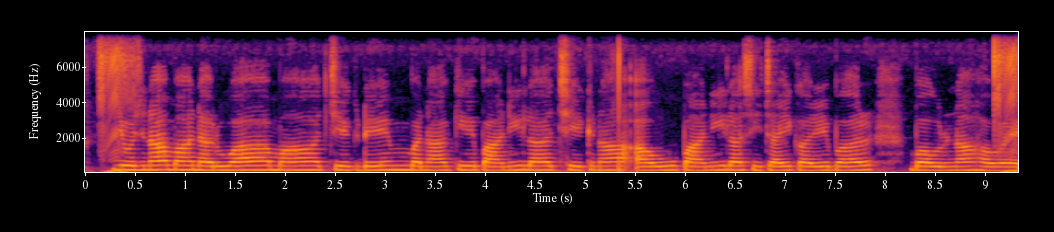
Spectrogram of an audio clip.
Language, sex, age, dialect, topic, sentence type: Chhattisgarhi, female, 25-30, Eastern, agriculture, statement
